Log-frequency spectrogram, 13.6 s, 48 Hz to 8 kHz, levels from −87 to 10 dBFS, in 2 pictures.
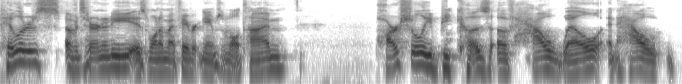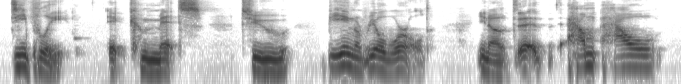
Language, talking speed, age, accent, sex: English, 135 wpm, 20-39, American, male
